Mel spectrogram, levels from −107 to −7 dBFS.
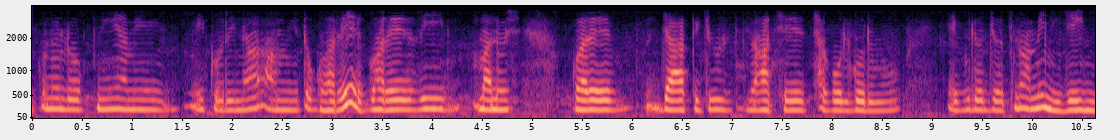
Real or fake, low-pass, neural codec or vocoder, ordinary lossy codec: fake; 3.6 kHz; codec, 16 kHz, 16 kbps, FreqCodec, smaller model; none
